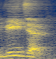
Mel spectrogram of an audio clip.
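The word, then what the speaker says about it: visage: Next word देखते हैं वीजस। वीजस माने होता है चेहरा, इसको ऐसे, इसका प्रोनाउंसिएशन ये है सही, वीजर।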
